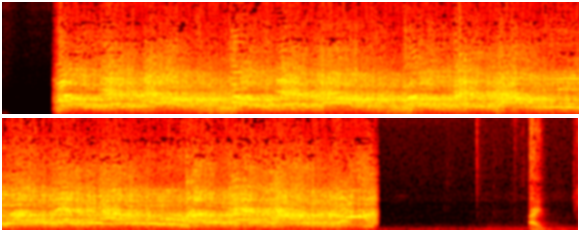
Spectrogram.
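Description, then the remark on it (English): A loud, dense crowd shouts and yells over one another for about nine seconds during a near-fight on the floor of the Tennessee State Assembly over proposed gun control laws, a chaotic wall of angry voices that cuts off abruptly into near silence, followed by a brief sharp noise. “Police nearly had to break up a fight on the floor of the Tennessee State Assembly over proposed gun control laws.”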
